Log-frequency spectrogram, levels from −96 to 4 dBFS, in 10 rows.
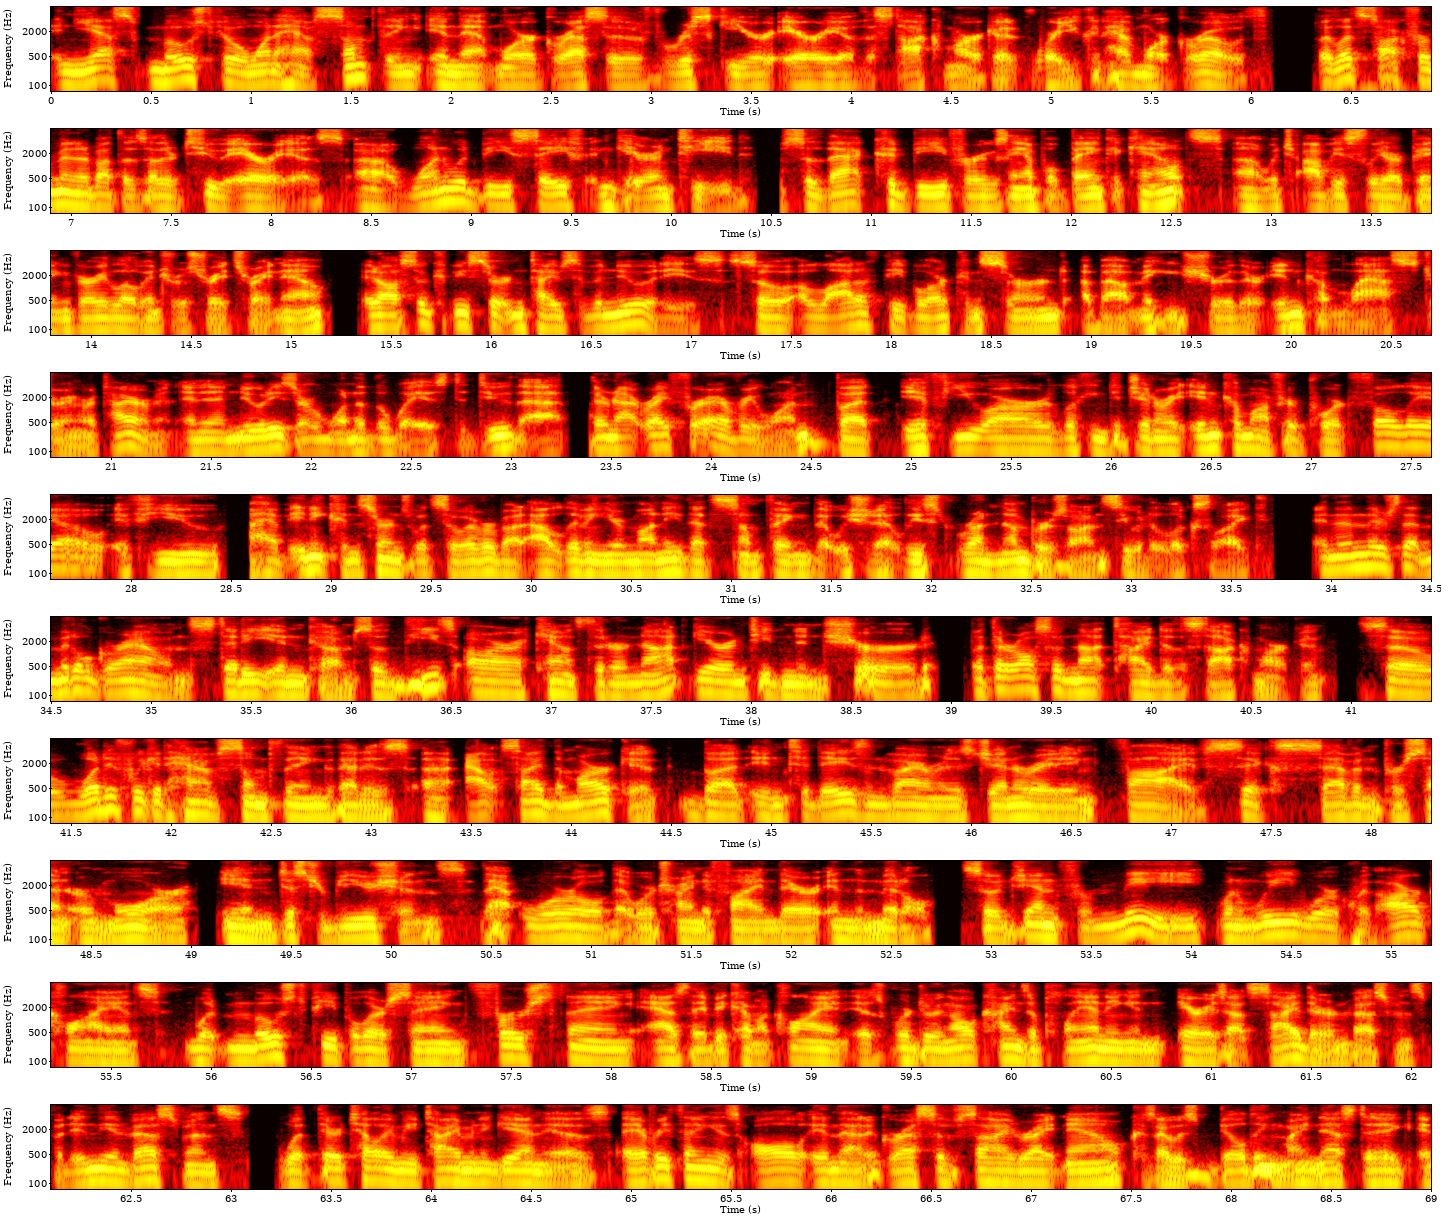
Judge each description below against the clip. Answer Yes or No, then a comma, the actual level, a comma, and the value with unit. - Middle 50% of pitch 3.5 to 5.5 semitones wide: No, average, 3.0 semitones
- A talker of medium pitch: No, low, 105 Hz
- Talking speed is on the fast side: Yes, fast, 230 wpm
